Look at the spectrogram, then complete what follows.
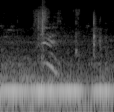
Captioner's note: grunts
